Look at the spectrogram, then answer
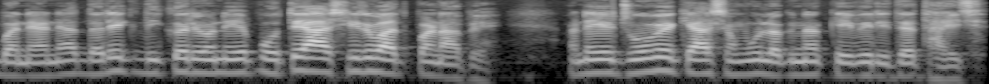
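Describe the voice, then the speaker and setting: A man talks in a monotone, flat intonation. The recording is very clean with a silent background. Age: 20s. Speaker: charitable trust president. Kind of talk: interview. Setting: studio.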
